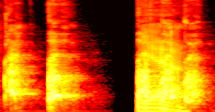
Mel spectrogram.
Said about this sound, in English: Can you hear the dog freaking out in the room behind me? Do you hear the dog? Is it whimpering?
